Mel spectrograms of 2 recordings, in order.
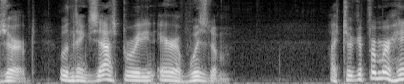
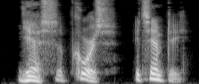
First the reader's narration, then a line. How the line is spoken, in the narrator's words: I muttered disdainfully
